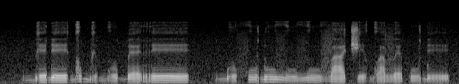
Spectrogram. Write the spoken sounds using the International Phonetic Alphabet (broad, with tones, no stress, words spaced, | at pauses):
ɡ͡be˨ɗeː˨ɡʊ˦ bɪ˨ bʊ˨ ɓɛ˨reː˦ | ɓʊ˨ fu˦ɗu˦vu˨vu˦˨ va˨˦t͡ʃe˨ɡʷa˨vɛ˨ pu˦ɗe˨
